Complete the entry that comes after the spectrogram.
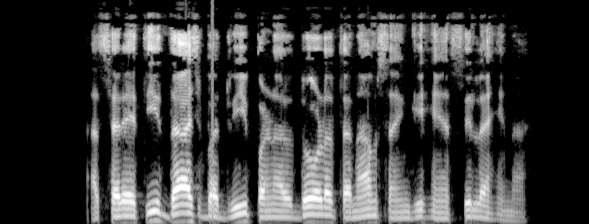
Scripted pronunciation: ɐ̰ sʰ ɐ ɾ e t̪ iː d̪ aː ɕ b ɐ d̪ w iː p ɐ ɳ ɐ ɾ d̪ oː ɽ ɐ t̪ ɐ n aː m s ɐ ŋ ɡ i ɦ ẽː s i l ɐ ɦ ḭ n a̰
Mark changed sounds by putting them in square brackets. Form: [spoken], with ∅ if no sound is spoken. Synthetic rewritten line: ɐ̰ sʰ ɐ ɾ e t̪ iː d̪ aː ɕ b ɐ d̪ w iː p ɐ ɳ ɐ ɾ d̪ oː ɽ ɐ t̪ ɐ n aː m s ɐ ŋ ɡ i ɦ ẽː s i l ɐ ɦ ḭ n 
